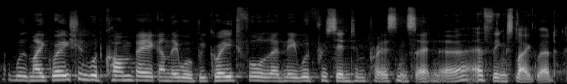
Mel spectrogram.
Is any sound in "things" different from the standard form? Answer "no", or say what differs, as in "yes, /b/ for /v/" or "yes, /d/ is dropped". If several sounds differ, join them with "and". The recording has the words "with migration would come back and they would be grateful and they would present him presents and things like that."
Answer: no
